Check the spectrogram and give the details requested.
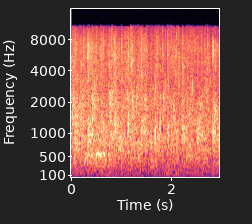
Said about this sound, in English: Well done. Give her a clap.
